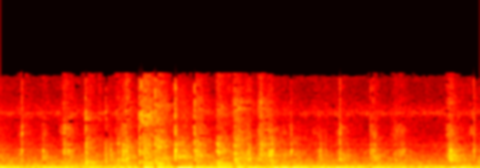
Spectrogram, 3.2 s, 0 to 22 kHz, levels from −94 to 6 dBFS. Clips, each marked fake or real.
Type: real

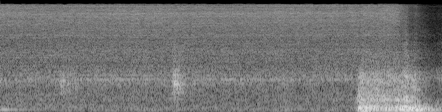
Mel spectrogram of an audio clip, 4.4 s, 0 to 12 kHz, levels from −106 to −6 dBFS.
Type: real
